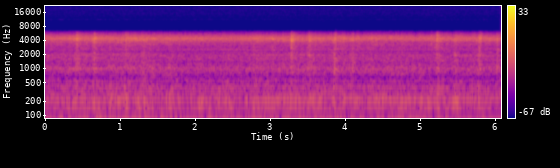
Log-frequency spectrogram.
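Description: Freight cars of a slow manifest train rolling past: a steady rumble of wheels on rail, broken by irregular sharp clicks from the wheels and rail joints.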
